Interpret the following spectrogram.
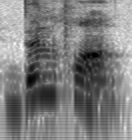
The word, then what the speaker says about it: Dunhuang: One of them would be Dunhuang. Dunhuang? Is that right? Dunhuang, China. How do you say it? Dunhuang, China. Dunhuang, China. Dunhuang. Okay, I got it. Dunhuang.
